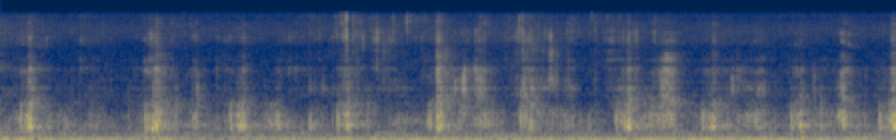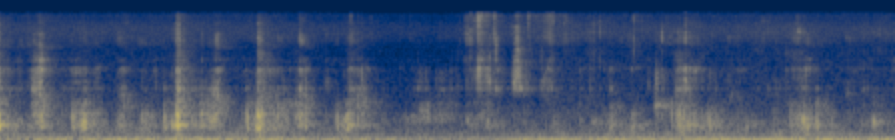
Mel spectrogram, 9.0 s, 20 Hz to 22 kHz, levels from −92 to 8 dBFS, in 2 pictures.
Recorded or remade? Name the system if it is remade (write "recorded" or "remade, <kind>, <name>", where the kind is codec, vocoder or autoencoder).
remade, vocoder, BigVGAN v2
